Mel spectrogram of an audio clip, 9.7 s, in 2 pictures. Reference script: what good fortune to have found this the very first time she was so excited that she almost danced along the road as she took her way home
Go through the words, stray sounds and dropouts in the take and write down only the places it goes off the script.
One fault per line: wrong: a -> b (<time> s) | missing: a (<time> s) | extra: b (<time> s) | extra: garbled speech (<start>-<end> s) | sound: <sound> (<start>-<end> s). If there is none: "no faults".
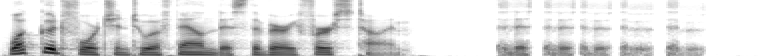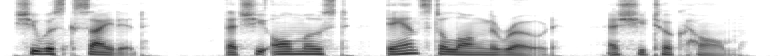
sound: laugh (3.1-4.4 s)
missing: so (5.2 s)
missing: her way (9.1 s)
